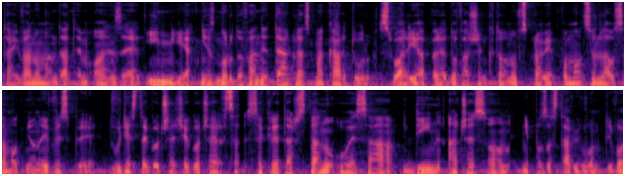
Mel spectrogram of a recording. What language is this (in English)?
Polish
